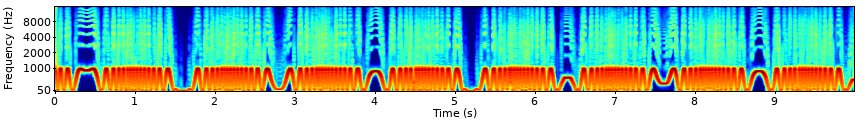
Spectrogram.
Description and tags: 05 Faux Scratch
Burbling noise loop that sounds a bit like a turntablist scratching.
audio-art, fm-synthesis, itp-2007, noise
